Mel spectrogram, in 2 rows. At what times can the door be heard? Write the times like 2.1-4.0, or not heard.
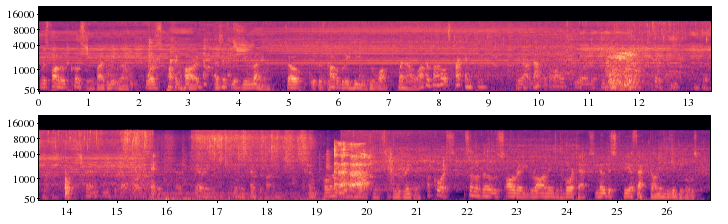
not heard.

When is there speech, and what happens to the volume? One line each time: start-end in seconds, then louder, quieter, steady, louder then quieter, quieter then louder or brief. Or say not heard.
0.0-26.8 quieter then louder.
